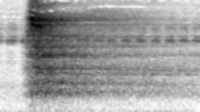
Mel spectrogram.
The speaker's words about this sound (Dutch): Je mag even diep inademen en weer uit.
